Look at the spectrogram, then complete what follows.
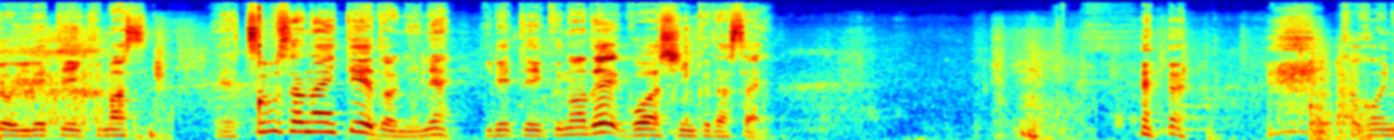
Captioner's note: haha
